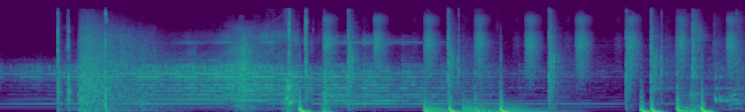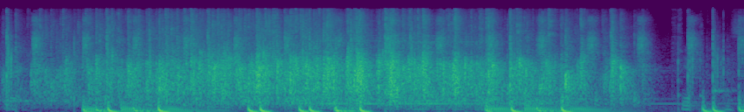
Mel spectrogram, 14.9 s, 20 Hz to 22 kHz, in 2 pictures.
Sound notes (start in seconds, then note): 3.3 energetic music; 7.0 applause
